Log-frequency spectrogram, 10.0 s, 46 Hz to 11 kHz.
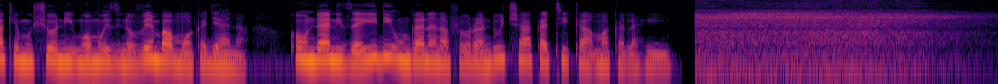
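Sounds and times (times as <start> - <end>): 
speech: 0.0 - 6.8
United Nations airplane engine roar landing at Juba airport in South Sudan: 7.0 - 9.9.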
